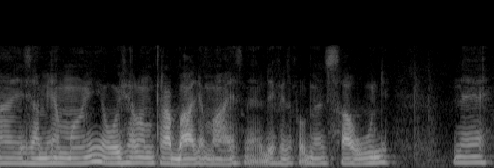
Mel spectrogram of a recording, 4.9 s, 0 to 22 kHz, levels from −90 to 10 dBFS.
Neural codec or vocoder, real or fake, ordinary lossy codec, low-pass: none; real; none; 7.2 kHz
